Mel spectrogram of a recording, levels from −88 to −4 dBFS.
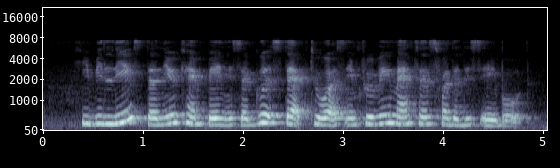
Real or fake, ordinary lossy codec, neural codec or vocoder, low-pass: real; none; none; 7.2 kHz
